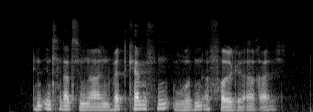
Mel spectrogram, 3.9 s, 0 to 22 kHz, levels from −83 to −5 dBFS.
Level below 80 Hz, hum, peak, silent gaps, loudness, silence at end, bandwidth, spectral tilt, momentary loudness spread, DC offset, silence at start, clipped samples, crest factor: -66 dBFS; none; -8 dBFS; none; -29 LUFS; 0.45 s; 11 kHz; -8 dB/octave; 8 LU; under 0.1%; 0.4 s; under 0.1%; 22 dB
